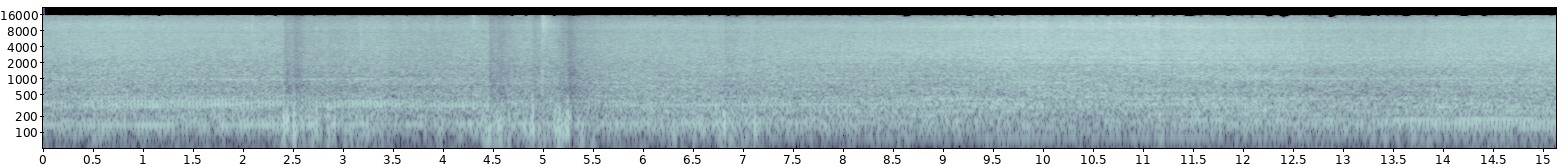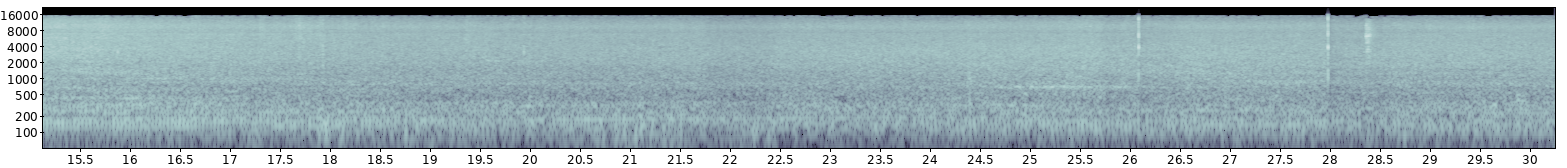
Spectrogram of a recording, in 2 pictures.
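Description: Steady outdoor background noise: a hiss spread across the range over a low hum, with a few sharp clicks in the first several seconds.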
